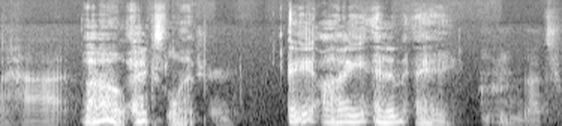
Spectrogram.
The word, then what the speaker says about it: Aina: Yeah, so the name of our business is Aina Culture. Have it right here on the hat. Oh, Aina excellent. Culture. Aina.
